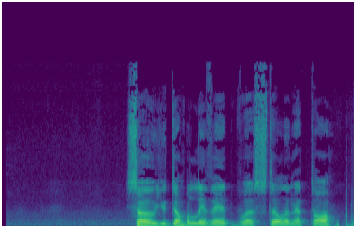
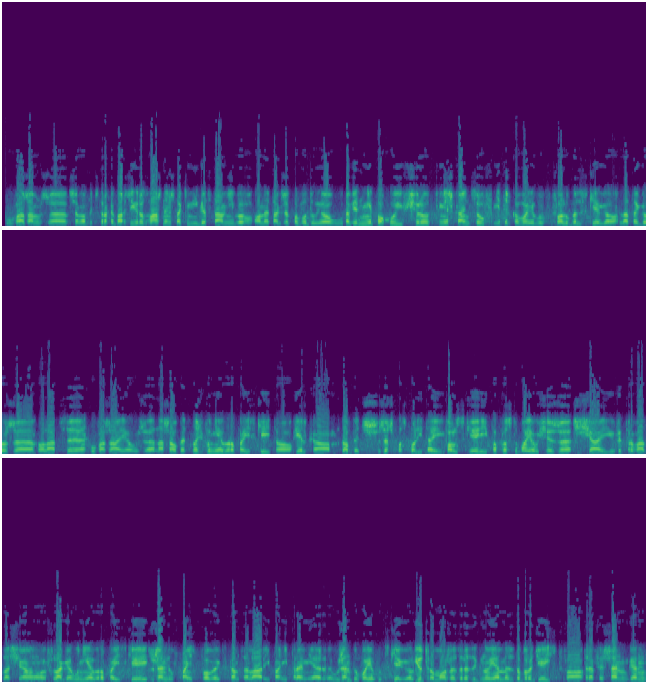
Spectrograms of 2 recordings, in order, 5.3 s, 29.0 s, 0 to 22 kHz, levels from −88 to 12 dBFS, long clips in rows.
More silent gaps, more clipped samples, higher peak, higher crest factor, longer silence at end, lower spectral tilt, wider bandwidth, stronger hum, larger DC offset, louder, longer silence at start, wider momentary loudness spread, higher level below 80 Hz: neither; neither; about the same, -2 dBFS vs -2 dBFS; about the same, 18 dB vs 16 dB; about the same, 0 s vs 0 s; first, -5.5 dB/octave vs -2 dB/octave; first, 16 kHz vs 9.6 kHz; neither; neither; about the same, -18 LUFS vs -17 LUFS; first, 1.9 s vs 0.05 s; first, 8 LU vs 5 LU; first, -70 dBFS vs -76 dBFS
